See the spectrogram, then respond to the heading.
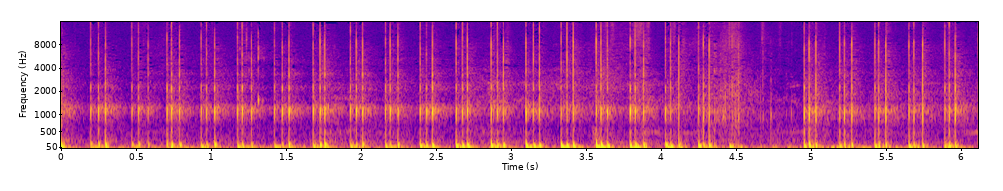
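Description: A purple paperback book with a card cover is held in both hands while fingertips tap and scratch the cover, then the edge of the pages. About 25 quick, dry taps come in an uneven rhythm, each with a low, soft thump, a papery mid tone and a brief bright scratch that dies away almost at once.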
